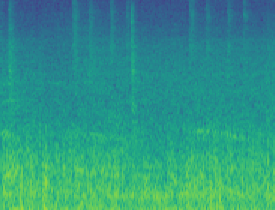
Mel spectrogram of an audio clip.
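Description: Mumbai suburban electric commuter train heard from inside the carriage while running: a steady noise of wheels and carriage with a few sharp clicks, and wind on the microphone.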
